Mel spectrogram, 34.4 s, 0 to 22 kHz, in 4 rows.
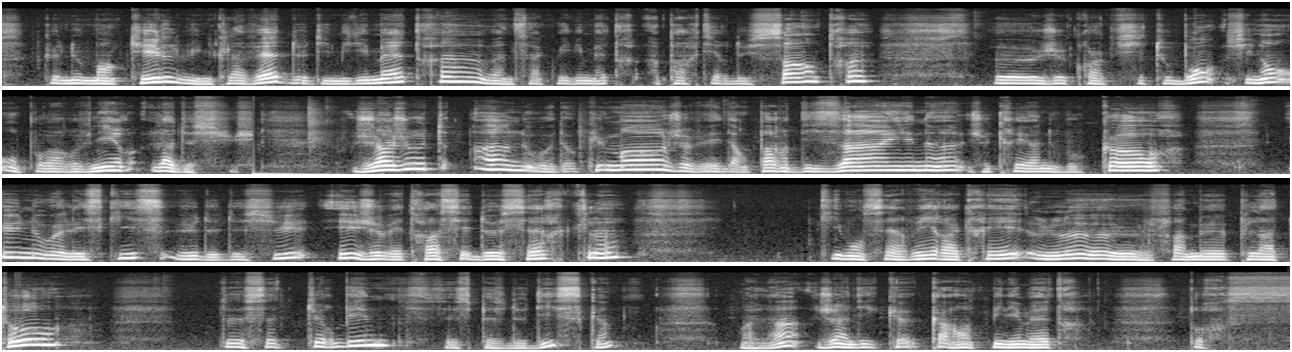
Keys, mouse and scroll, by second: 10.2 click, 11.7 click, 15.4 click, 17.1 click, 18.1 click, 18.9 click, 19.6-20.2 scroll down 2, 20.5 right click, 22.5 click, 24.7 click, 26.3 click, 28.8 click, 30.1 click, 30.7 right click, 31.7 click, 32.9 click.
